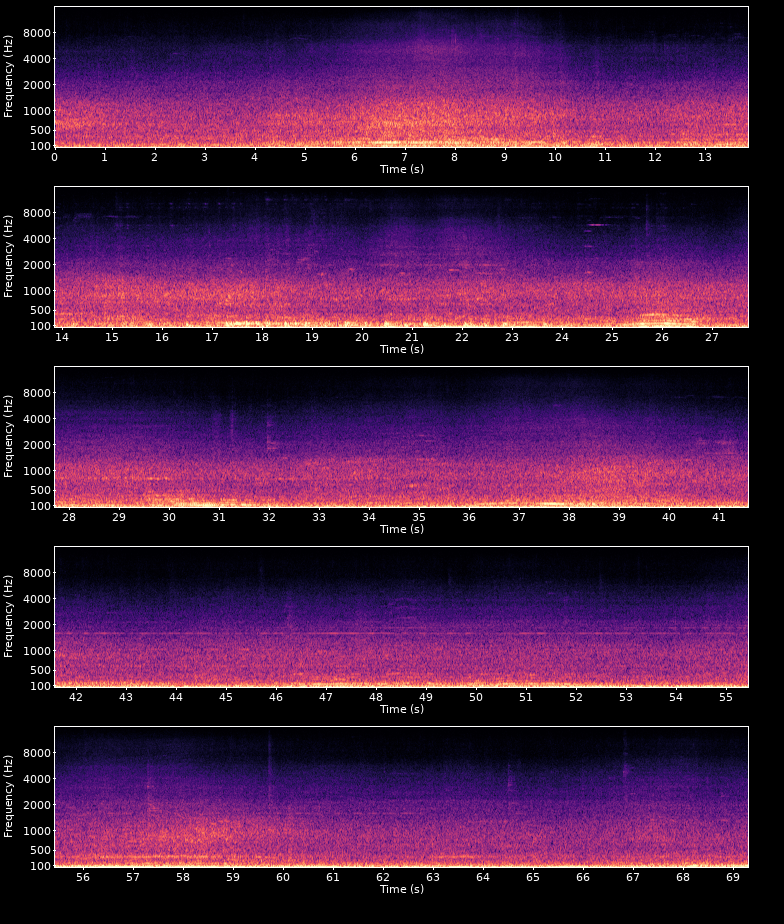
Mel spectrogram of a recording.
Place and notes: Spring St SE, Smyrna, GA, USA - Recording In A Gazebo
A recording of Smyrna Market Village as heard from under a gazebo. There are lots of traffic sounds around this area, but you can also hear some sounds coming from nearby shops.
